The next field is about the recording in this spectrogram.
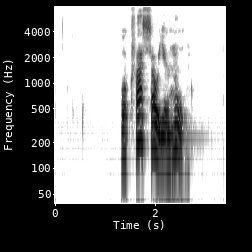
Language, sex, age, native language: Icelandic, male, 40-49, Icelandic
